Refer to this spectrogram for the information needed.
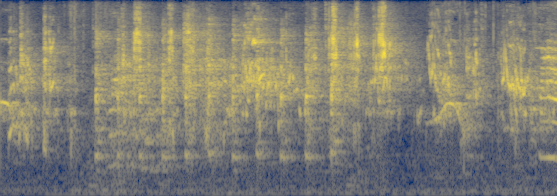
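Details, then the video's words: Budgerigars chirping: a dense stream of short, scratchy chirps and warbles, with a squawky rising note near the end and faint chatter from several birds. "Budgies Sounds| Budgies Chirping sound"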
